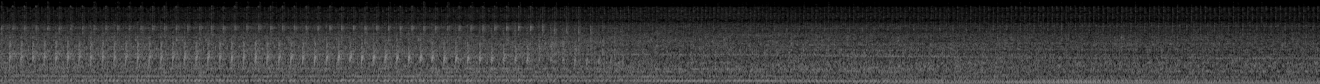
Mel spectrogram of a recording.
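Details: Chevrolet Onix Plus engine on first morning cold start, when the brake is pressed: steady light knock about twice a second for the first six seconds of idle, then quieter; cause not identified.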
